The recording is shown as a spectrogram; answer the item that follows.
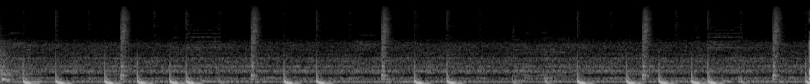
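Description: Background music with a steady beat: low kick-drum thuds and a sharper hit about every second and a bit, over a sustained low note.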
